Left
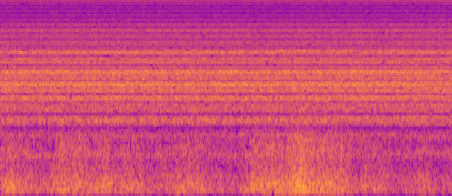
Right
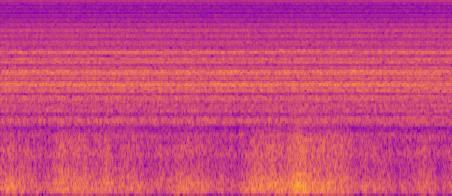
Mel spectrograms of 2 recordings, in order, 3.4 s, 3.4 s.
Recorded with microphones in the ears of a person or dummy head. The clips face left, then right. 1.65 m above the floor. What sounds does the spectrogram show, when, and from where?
0.0 s a drone: 60° left (ahead or behind)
